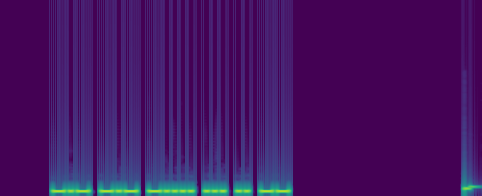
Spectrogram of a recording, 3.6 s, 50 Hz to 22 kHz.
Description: Morse code, heard as a keyed tone, about 40 wpm, 700 Hz. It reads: KK6SIM
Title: USA Call Signs 40wpm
